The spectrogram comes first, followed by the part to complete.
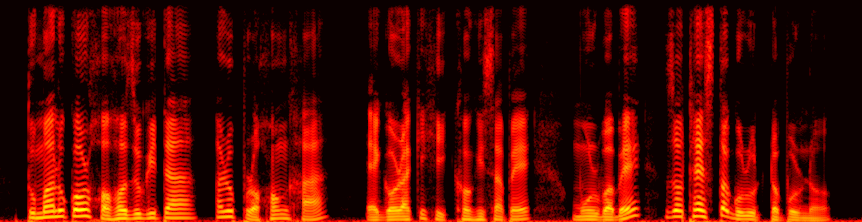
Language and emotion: Assamese, happy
